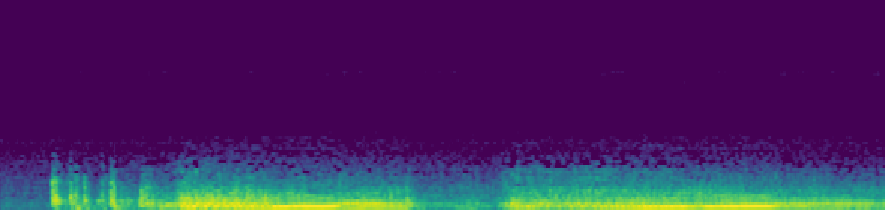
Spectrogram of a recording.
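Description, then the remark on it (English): A large limousine engine turns over with a few sharp clicks, then settles into a steady, low harmonic drone that eases briefly midway before picking up again as the car drives away from the city center. No voices. “He turned the car away from the main center of the city, and we drove for a while in complete silence.”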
